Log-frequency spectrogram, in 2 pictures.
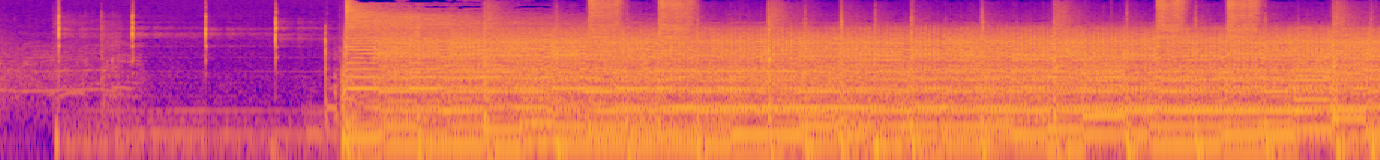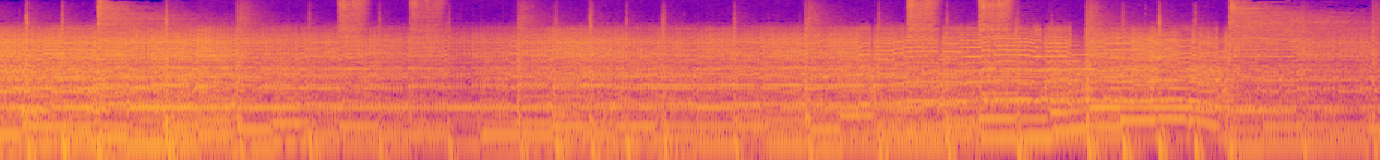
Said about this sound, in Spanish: Vamos a cambiar rotundamente de clima, nos vamos a poner oscuros, pero darkies. Oscuros, pero riferos. Oscuros, pero con distorsión.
